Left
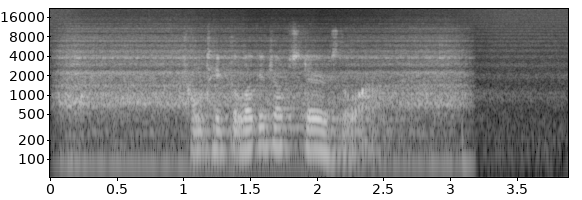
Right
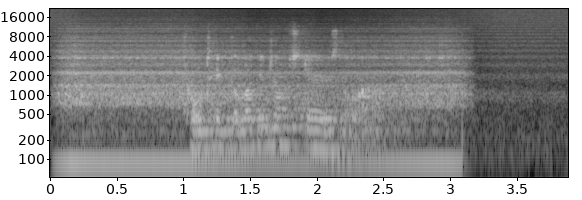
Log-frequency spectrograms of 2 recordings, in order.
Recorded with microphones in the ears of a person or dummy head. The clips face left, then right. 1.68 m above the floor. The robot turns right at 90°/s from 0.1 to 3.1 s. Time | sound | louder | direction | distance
1.0 | a man speaking | left 4 dB | straight ahead | 0.7 m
